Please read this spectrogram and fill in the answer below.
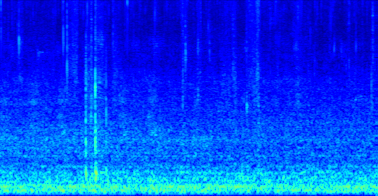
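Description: Faint scattered clicks and rustles of a dog being posed by hand on an artificial-turf table, over a low steady hum; a couple of sharper clicks about a second and a half in.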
